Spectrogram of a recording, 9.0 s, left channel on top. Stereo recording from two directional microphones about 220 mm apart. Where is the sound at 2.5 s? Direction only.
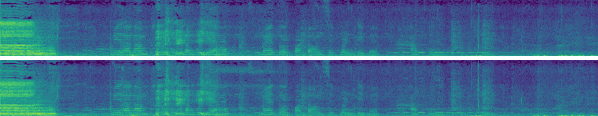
50° right (ahead or behind).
